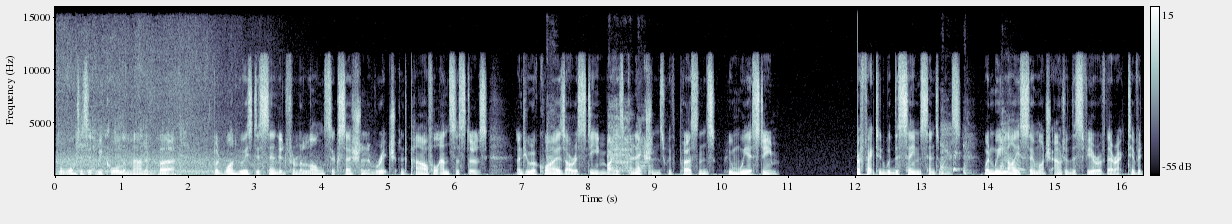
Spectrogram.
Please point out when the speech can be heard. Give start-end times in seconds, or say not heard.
0.0-10.8, 12.0-16.2.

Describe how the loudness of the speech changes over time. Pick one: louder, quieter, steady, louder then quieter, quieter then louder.
steady.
